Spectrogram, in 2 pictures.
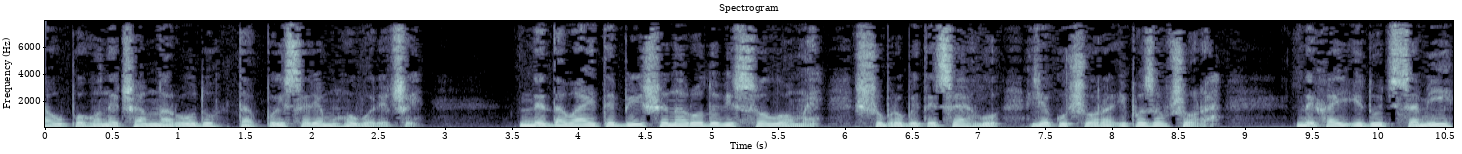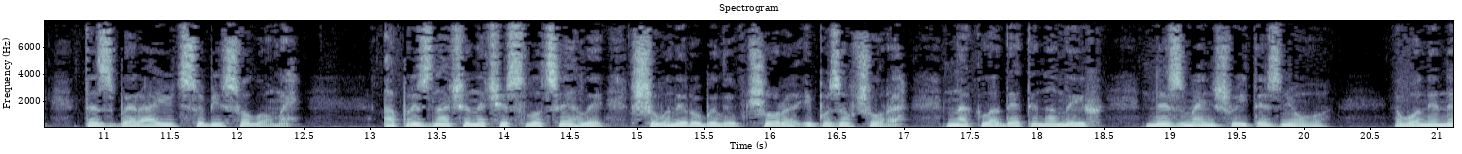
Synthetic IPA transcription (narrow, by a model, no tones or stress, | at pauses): awpɔɦɔnɪt͡ʃamnɐɾɔd̪ʊt̪ɐpɪsɐɾʲɐmɦɔʋɔɾʲɐ̰t͡ʃɪ̰ | nɛd̪ɐʋɑjt̪ɛbʲilʲʃɛnɐɾɔd̪ɔʋʲisɔlˠɔmɪ̰ʃt͡ʃɔbrɔbɪt̪ɪsɛɦlˠʊjɐkʊt͡ʃɔɾɐʔipɔzɐwt͡ʃɔ̰ɾɐ̰nɪxajid̪utʲsɐmʲi | t̪ɐzbɪɾɑjʊtʲsɔbʲisɔlˠɔ̰mɪ̰ɐpɾɪznɑt͡ʃenɛt͡ʃeslˠɔt̪sɛɦlˠɪʃt͡ʃɔʋɔnɪɾɔbɪlˠɪwt͡ʃɔɾɐʔipɔzɐwt͡ʃɔ̰ɾɐ̰nɐklˠɐd̪ɪt̪ɪnɐnɪx | nɛzmɛnʲʃʊjt̪ɛzʲnʲɔɦɔʋɔnɪnɛ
